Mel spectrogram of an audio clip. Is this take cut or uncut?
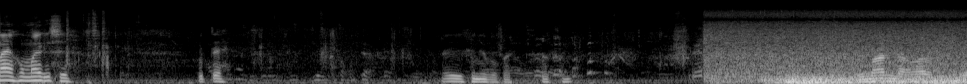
cut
